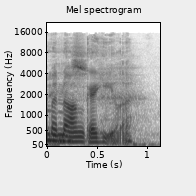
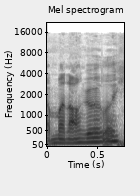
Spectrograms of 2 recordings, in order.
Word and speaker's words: Monongahela: Oh, did I not say that correctly? Because I know how to say that. I said it incorrectly. I apologize. – I just figured it was a typo by ChatGPT. – Yeah, Monongahela. It's just my North Carolina accent.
